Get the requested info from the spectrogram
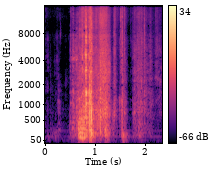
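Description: Packaging crinkling and rustling as it is handled: a burst of about a second starting half a second in, then a few lighter rustles.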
